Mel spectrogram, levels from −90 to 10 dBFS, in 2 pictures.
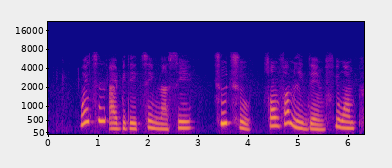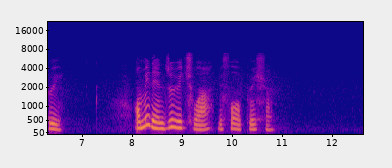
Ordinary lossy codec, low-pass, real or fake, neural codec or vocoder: Opus, 64 kbps; 7.2 kHz; real; none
